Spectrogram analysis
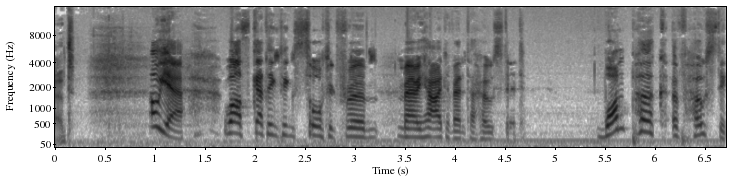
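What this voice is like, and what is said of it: Usual voice. Nothing is said of it.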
